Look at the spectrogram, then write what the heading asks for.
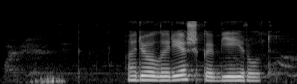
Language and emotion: Russian, neutral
